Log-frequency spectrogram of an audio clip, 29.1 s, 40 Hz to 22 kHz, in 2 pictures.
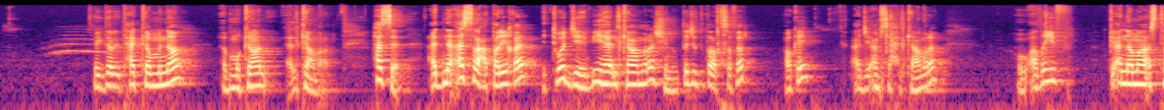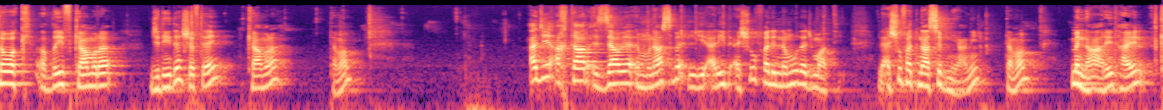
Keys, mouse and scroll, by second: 0.2-1.2 drag, 9.0 KP_0, 10.0 scroll down 1, 10.3 middle click, 10.8 scroll down 1, 11.1 x, 16.9 shift+a, 18.2 middle click, 18.9 shift+middle click, 19.6-20.3 middle drag, 21.6-22.0 middle drag, 22.3-22.8 scroll up 2, 22.8 shift+middle click, 23.4 shift+middle click, 23.8 middle click, 24.6 shift+middle click, 25.3 ctrl+middle click, 26.0 shift+middle click, 26.8 n, 27.6 middle click.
